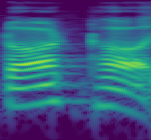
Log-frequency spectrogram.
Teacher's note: किस समूह के वर्णों का उच्चारण स्थान मूर्धा है ट वर्ग वाला मूर्धा होना चाहिए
